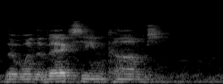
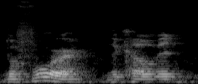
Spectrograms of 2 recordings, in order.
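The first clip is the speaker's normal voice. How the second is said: storyteller voice. Acted. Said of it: "Gather around, kids".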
